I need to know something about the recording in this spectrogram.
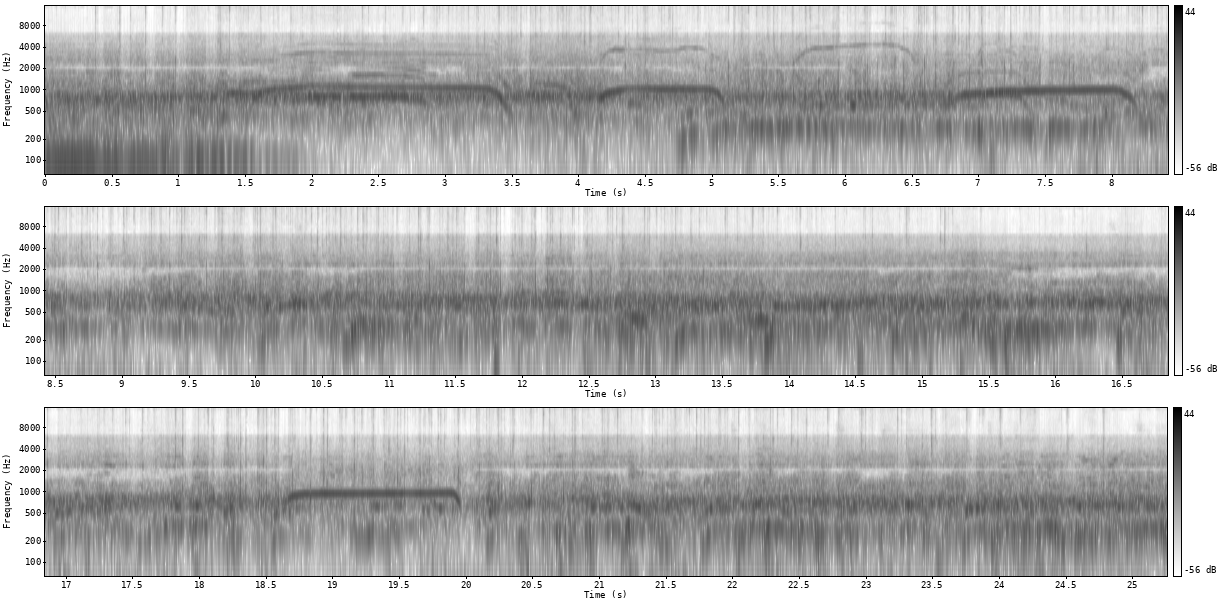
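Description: Packed football stadium crowd cheering: a loud, steady, dense wall of voices. A few long high calls rise above it, several in the first eight seconds and one more near the end.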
